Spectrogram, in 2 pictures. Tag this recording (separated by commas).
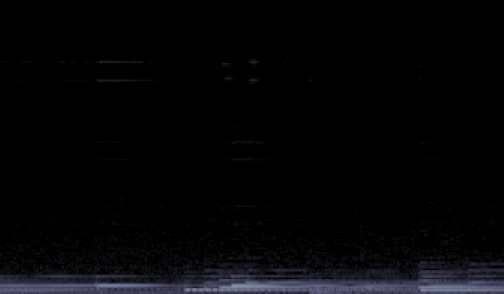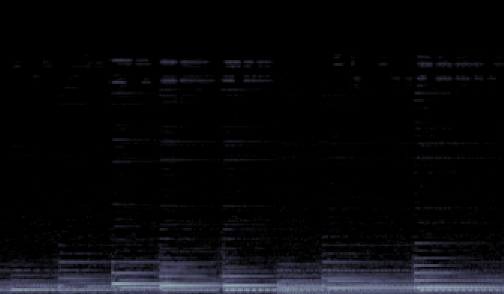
Music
